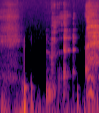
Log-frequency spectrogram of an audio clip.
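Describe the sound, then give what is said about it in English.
A burp caught by a microphone, one short low burst followed by a few softer, faint sounds, all quiet. “Oh, I burped, but my microphone's so good it caught it.”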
